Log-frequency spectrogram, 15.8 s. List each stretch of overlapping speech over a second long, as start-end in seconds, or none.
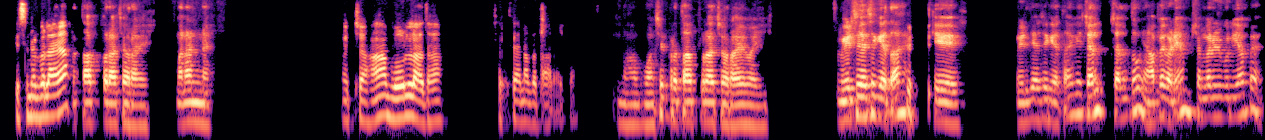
none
